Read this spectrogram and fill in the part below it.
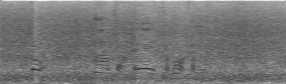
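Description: A man speaks briefly nearby in a lively voice.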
